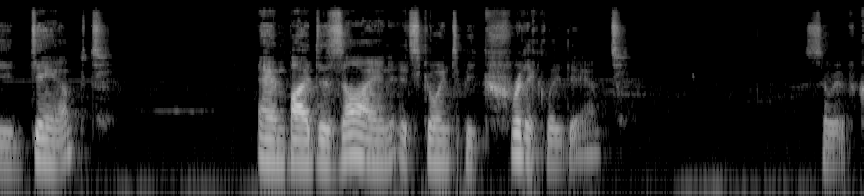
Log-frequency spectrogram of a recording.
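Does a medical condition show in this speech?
No.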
